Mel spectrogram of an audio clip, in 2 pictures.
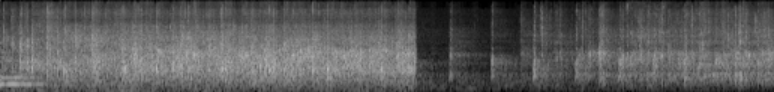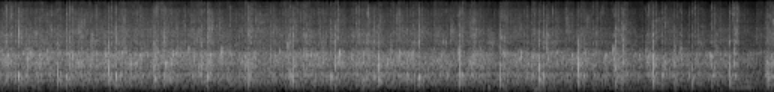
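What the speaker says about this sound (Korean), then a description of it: "박수." An audience in a hall at a Gyeongsangbuk-do debate on overcoming low birth rates claps steadily, dipping briefly before the dense applause resumes and carries on.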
